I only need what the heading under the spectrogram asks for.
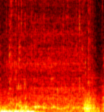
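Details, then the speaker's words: Refrigerator water dispenser after fixing the new-filter hammering by wedging a folded paper towel behind the slightly short replacement filter: smooth pouring rush into a jar, no knocking or hammering; good pressure, fixed. "No more hammering sound. Getting nice water pressure. And it's fixed."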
